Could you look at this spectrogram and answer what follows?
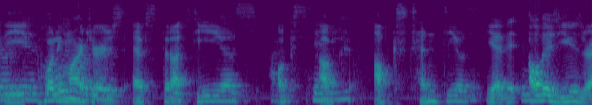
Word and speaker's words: Auxentius: But Eustratius, Auxentius, Eugene, Mardarius, and Orestes. Yeah. We made a decision in Pittsburgh to try and pronounce all the U's as F's or V's. But it gets really hard with Auxentius.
